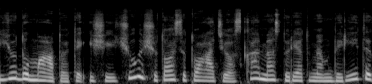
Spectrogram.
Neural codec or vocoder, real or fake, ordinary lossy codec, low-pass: vocoder, 44.1 kHz, 128 mel bands, Pupu-Vocoder; fake; AAC, 96 kbps; 14.4 kHz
